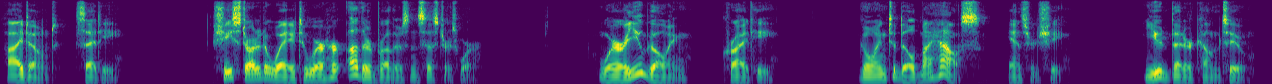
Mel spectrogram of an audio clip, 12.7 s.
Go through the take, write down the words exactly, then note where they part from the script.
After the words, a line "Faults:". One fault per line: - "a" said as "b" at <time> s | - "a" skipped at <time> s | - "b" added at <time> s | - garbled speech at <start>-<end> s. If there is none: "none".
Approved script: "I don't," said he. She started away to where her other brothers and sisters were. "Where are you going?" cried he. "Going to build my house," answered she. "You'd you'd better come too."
"I don't," said he. She started away to where her other brothers and sisters were. "Where are you going?" cried he. "Going to build my house," answered she. "You'd better come too."
Faults:
- "you'd" skipped at 11.7 s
